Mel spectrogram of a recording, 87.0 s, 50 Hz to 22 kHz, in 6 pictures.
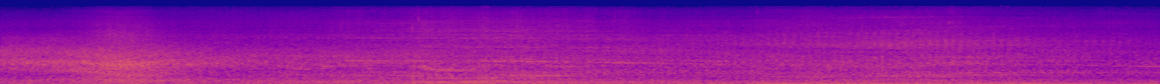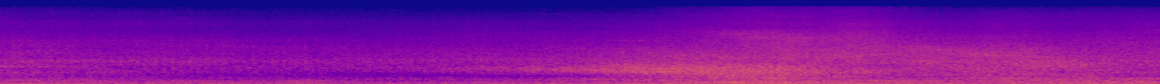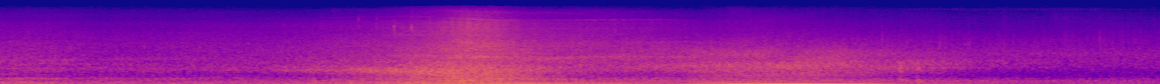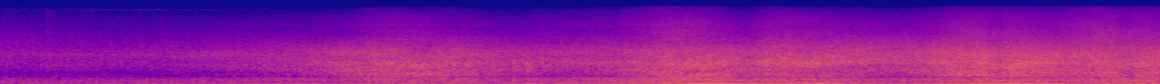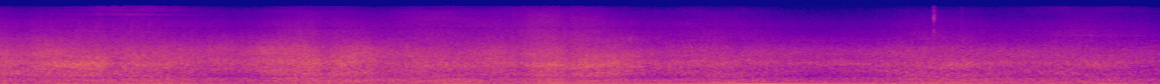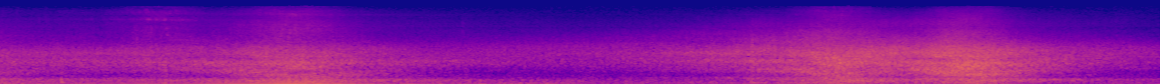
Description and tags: Cars passing by 2
Cars and two busses passing by on a nearby street.
Traffic light turns red after ~20 seconds so the vehicles stop before driving along later on.
Recorded on a Tascam DR-07 Mk II.
bus, cars, field-recording, street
